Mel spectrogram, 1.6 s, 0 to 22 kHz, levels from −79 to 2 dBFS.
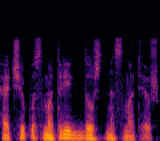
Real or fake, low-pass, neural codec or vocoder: fake; 7.2 kHz; codec, 16 kHz, 0.5 kbps, X-Codec, HuBERT features, trained on LibriSpeech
